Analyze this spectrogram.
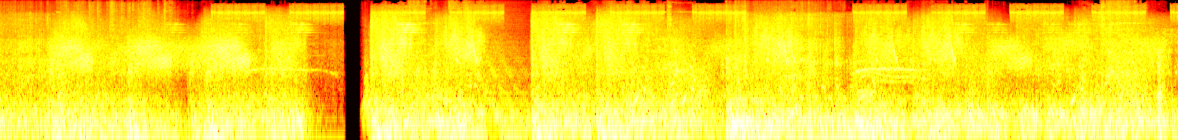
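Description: Rapid game hit effects crash and burst without a break.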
